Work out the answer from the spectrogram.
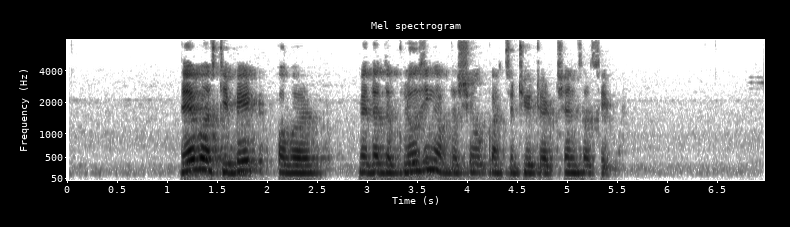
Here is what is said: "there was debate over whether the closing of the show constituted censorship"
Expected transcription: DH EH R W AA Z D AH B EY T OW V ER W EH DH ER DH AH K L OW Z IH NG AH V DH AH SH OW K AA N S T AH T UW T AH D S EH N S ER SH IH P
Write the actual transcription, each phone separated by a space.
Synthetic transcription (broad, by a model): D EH R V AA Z D AH B EY T OW V ER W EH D ER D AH K L OW Z IH NG AH V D AH SH OW K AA N S T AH T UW T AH D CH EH N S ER S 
